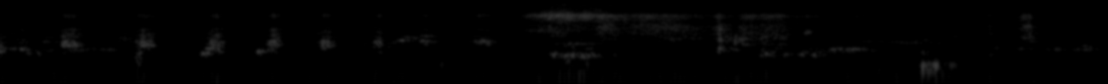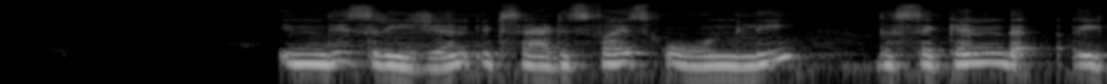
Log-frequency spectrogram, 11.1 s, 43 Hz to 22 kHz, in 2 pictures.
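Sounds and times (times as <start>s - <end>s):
pencil scratching on paper: 0.0s - 4.0s.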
